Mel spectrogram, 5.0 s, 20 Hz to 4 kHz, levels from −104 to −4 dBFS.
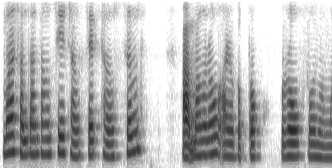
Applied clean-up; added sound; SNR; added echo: neural mask model DeepFilterNet 3.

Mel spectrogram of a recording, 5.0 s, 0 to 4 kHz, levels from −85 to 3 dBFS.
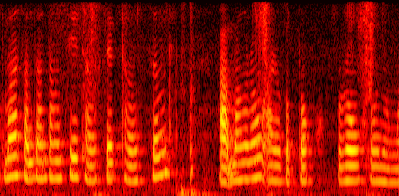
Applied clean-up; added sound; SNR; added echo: none; Domestic sounds, home sounds; 19 dB; reverberation time 0.4 s.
